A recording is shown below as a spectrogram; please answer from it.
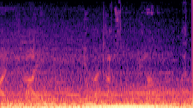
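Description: A loud, deep rumble that swells to its strongest in the second half, with faint voices over it.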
